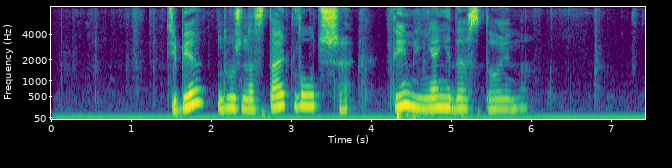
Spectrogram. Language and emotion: Russian, neutral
